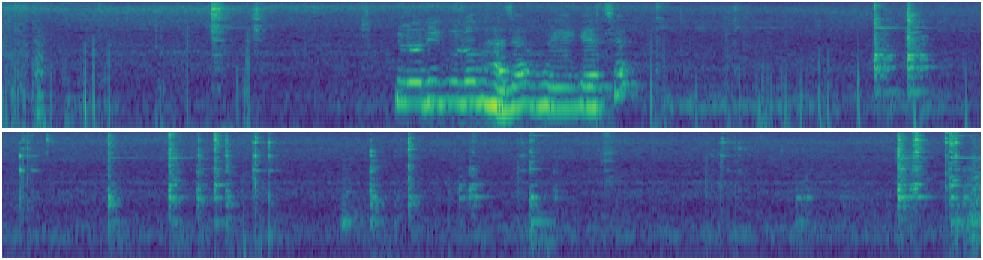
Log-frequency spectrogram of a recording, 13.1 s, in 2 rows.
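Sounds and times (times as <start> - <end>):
fritters sizzling in oil: 0.0 - 13.0.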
